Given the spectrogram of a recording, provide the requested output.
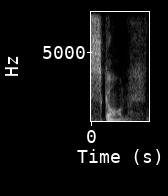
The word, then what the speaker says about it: scone: I know how scone is pronounced, and it's scone.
